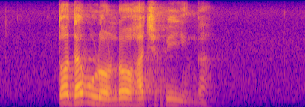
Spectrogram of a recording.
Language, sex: Venda, male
